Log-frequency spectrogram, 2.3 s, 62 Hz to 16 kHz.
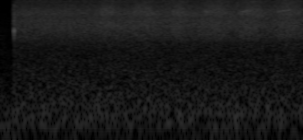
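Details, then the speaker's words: Galler Mobius airbrush, 0.2 nozzle, crown cap off, Createx Illustration thinned 1:1 with water, air pressure turned down: smooth, steady high-pitched whistle with no grainy spitting, normal spray from well-thinned paint. "how nice that brush sounds that like like high pitch whistle with the paint going through I just know that's going to spray ice doesn't sound grainy coming out the brush"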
